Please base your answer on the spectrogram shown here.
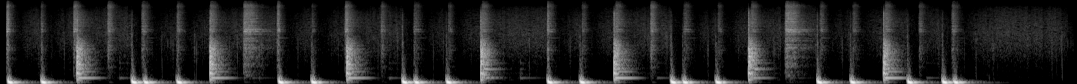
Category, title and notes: Music > Solo percussion
bb drum break loop spri 89
A short set of Acoustic Breakbeats recorded and processed on tape. All at 89BPM
Vinyl, Acoustic, DrumLoop, Lo-Fi, Drum-Set, Drum, Dusty, Break, Breakbeat, Vintage, 89BPM, Drums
